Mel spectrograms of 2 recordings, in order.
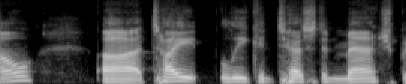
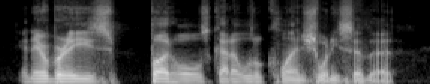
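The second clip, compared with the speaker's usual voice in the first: usual speaking voice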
